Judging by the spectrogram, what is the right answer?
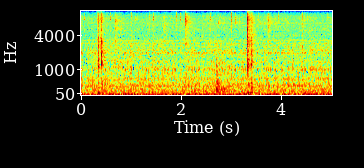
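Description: Scattered clicks of a computer keyboard and mouse over a faint steady hiss, with two louder clicks, one about half a second in and one past the three-second mark.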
